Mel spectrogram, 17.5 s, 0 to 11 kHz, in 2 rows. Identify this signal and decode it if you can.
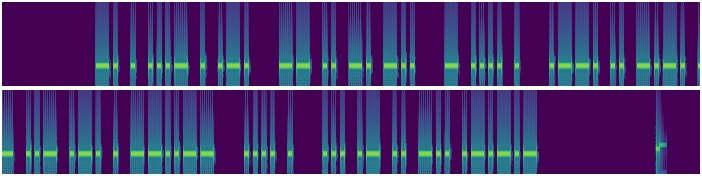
Morse code, heard as a keyed tone, about 22 wpm, 700 Hz. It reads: NEVER MIND THE PICTURE, HE SAID.
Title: Sentences from Top 1000 Words - Review Part 1 - 22wpm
